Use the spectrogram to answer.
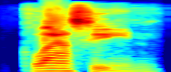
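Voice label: "glassine", American English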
